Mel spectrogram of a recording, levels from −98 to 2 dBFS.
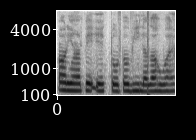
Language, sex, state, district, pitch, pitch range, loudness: Hindi, female, Bihar, Katihar, 240 Hz, 230-245 Hz, -12 LUFS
